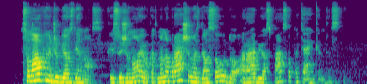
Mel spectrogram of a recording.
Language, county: Lithuanian, Alytus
